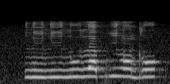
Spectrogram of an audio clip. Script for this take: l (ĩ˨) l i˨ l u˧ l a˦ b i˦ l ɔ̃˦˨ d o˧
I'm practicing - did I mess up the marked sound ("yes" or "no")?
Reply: no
